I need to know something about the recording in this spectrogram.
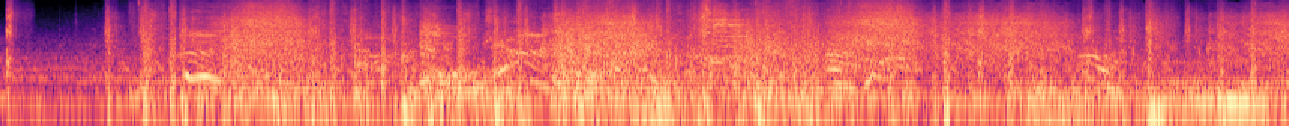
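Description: Soldiers shout and cry out in battle.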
